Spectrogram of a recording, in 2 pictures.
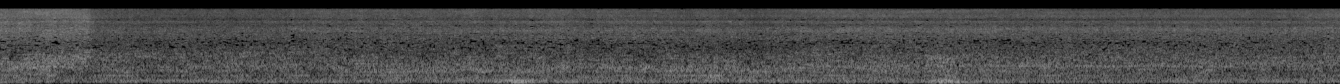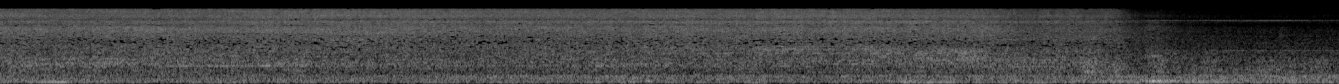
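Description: Steady hiss of a hot melt adhesive film extrusion and winding line running, the high part of the hiss falling away about 24 seconds in.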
